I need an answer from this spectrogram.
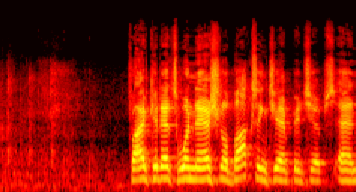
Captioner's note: applause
